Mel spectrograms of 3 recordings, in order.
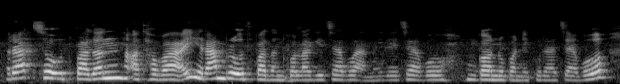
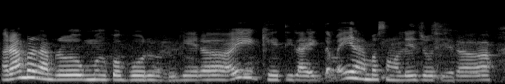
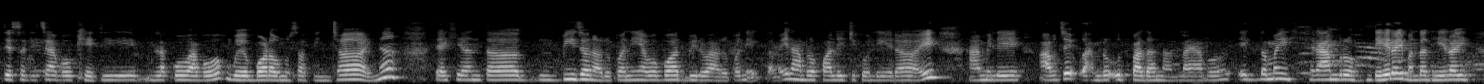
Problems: continuous background conversations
